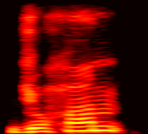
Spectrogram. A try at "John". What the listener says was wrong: not Johan. It is John. J O H N is John. Okay.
